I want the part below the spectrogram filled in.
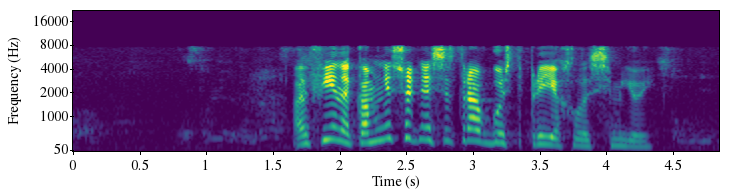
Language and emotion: Russian, neutral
